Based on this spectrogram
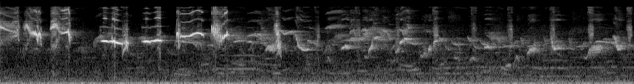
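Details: Oriental magpie-robin sings in the morning to provoke other magpie-robins to respond: loud, clear, slurred whistles and sharp chirps in a quick burst, then a softer rambling twitter of varied notes.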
